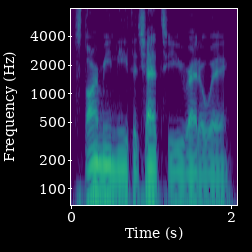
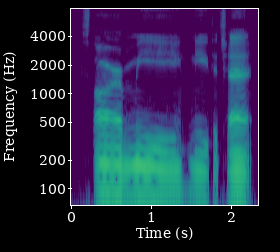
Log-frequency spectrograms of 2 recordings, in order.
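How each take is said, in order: First: Light Jamaican patois at normal pace; Jamaican accent. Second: Slow, loud Jamaican patois; Jamaican accent. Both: Retold or imitated. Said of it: "He said in his thick Jamaican accent".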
